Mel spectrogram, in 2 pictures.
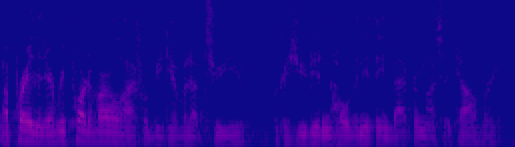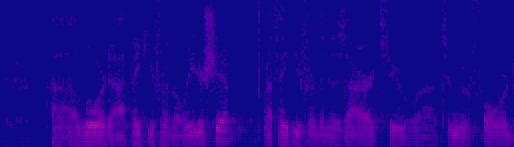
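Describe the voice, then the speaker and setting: A middle-aged man with a North Texas accent, a church education pastor leading a workshop in a folksy, self-deprecating way, full of restarts and fillers. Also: medium pitch. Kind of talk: casual talk to a church group, opening with prayer.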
